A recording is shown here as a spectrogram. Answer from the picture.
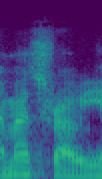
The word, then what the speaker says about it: Mazraoui: In Mazraoui, am I pronouncing it right? Yeah, Mazraoui.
